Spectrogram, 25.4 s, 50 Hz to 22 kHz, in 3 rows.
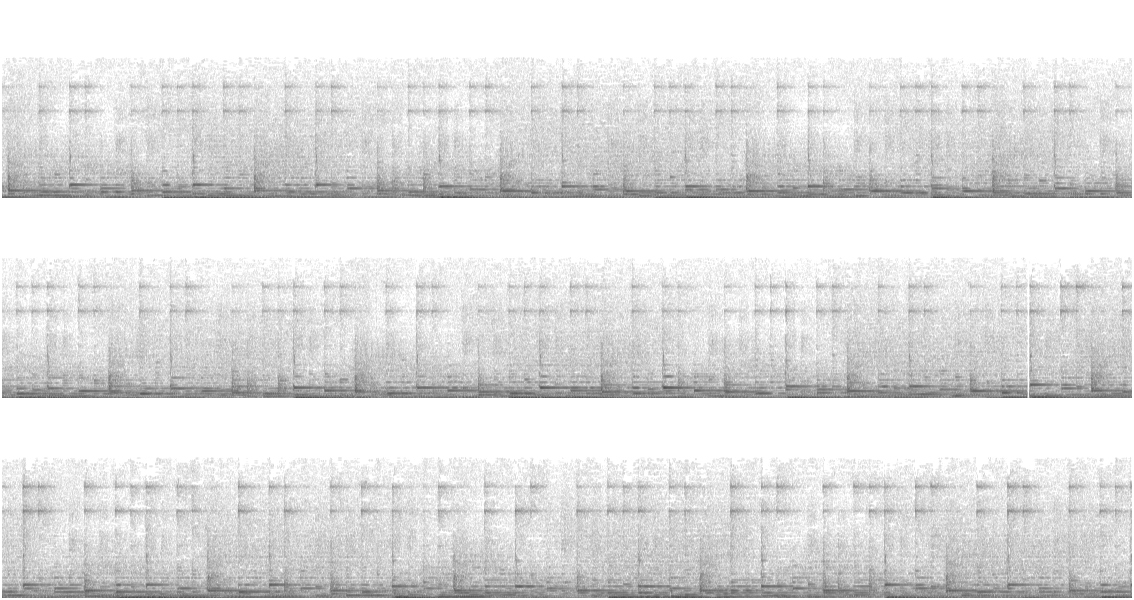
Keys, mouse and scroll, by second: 5.5-6.1 scroll up 1, 6.7-7.0 scroll down 1, 8.2 click, 24.0 click.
